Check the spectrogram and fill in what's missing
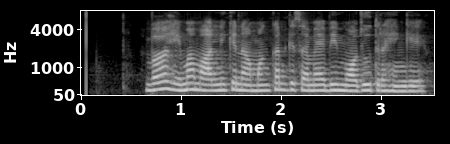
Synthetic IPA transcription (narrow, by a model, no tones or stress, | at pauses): ʋəɦɦeːmamaːlnikenaːmə̃ŋkənkesɐməjbʱimɔːd͡ʒuːd̪ɾɐɦẽːŋɡeː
